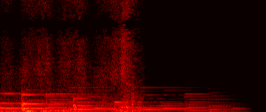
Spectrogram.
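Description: Background piano music, its notes fading out near the end. Over it for about the first second, a hand rubbing a paper shipping label flat onto a cardboard box, a dry rubbing hiss that stops suddenly.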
